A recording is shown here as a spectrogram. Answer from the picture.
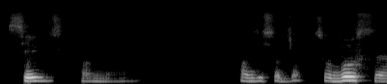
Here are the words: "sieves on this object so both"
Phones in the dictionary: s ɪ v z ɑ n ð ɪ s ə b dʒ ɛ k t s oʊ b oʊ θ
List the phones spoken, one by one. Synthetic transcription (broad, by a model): s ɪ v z ɑ n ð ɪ s ə b dʒ ɛ k t s oʊ b oʊ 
